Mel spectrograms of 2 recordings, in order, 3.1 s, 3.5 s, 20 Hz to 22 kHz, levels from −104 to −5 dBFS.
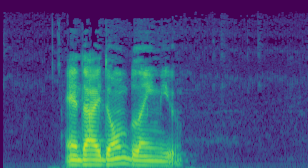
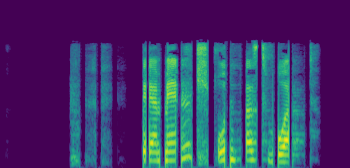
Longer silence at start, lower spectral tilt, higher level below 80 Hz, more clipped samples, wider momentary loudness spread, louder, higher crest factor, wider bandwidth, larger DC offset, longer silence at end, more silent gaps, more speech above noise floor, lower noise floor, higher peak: about the same, 0.65 s vs 0.7 s; first, -5.5 dB/octave vs -2.5 dB/octave; about the same, -56 dBFS vs -52 dBFS; neither; first, 15 LU vs 4 LU; second, -20 LUFS vs -17 LUFS; about the same, 22 dB vs 20 dB; first, 13.5 kHz vs 8.4 kHz; neither; first, 1.3 s vs 0.5 s; second, none vs 1.13-1.17 s, 1.26-1.41 s; second, 45 dB vs over 73 dB; second, -65 dBFS vs under -90 dBFS; about the same, -2 dBFS vs 0 dBFS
